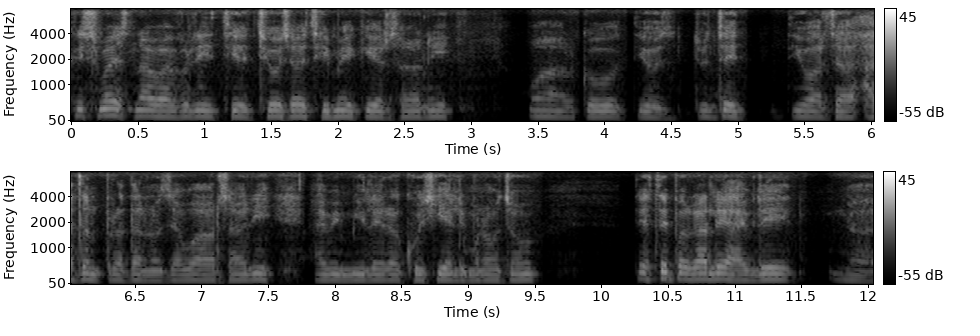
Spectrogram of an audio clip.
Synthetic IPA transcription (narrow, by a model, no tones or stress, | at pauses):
krismʌsnabʱʌepʌnit͡sʰit͡sʰjot͡sʰʌt͡sʰimekiʌrsʰʌni | uɦãʌɾukot̪jod͡zunt͡saĩ | t̪joʌrt͡sʰʌad̪ʌnprʌd̪anɦunt͡sʰʌuɦãʌɾusʰʌʌniɦamimileɾʌkʰusijalebʌnaw̃t͡sʰʌw̃ | t̪est̪ʌjprʌkarleɦamile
